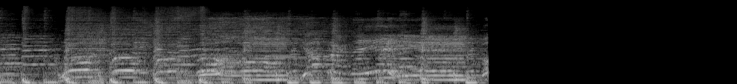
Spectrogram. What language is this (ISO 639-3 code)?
pol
